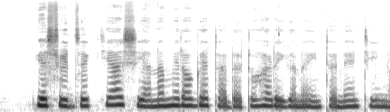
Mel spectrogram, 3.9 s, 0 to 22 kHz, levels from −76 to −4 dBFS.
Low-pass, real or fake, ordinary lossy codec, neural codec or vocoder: none; fake; none; vocoder, 44.1 kHz, 128 mel bands, Pupu-Vocoder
